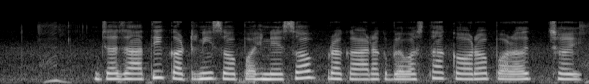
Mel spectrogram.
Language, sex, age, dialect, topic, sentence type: Maithili, male, 31-35, Southern/Standard, agriculture, statement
